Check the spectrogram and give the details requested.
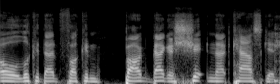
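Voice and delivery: ordinary talk

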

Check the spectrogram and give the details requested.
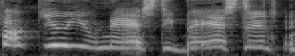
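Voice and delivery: put-on woman's yell. Recounting a phone argument, quoting what the woman yelled, retelling a yell. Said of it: "And she's yelling at me".

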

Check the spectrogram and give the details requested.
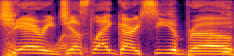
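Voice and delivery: very slow, high, put-on stoner drawl. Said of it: "Did you just wanna do that voice".

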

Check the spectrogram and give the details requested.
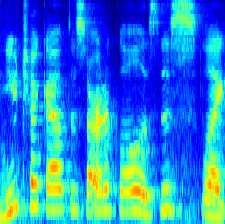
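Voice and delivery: high, eager voice. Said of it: "reach out to me personally and be like".

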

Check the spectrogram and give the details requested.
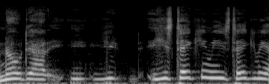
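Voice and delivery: put-on high, upset child voice screaming. A dad recounts his four-year-old's fit in a store, imitating a child screaming. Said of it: "he's screaming at me".

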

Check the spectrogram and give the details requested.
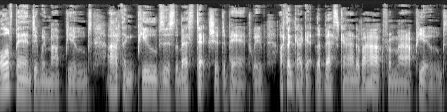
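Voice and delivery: put-on broad English accent, dub-voice style. Retelling a show's dubbed-over line from childhood, in a broad English accent. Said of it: "they would dub it with like broad English accents".

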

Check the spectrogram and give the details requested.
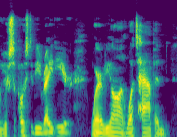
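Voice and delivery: heartbroken, searching calling out. Voicing God calling out to Adam and Eve: imitating a brokenhearted call. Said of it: "he's brokenhearted. He's calling out to them".

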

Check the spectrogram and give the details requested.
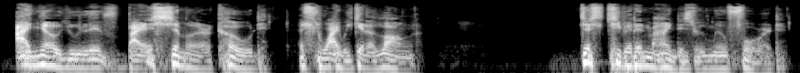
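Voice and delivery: ratfolk creature voice. A game master voices the ratfolk guide speaking to a player, ratfolk guide voice. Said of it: "And he's saying this in rat folk. / and he looks back at you and he says, / He is going to lead you to this chamber that contains this door that he refers to as the singing door".

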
